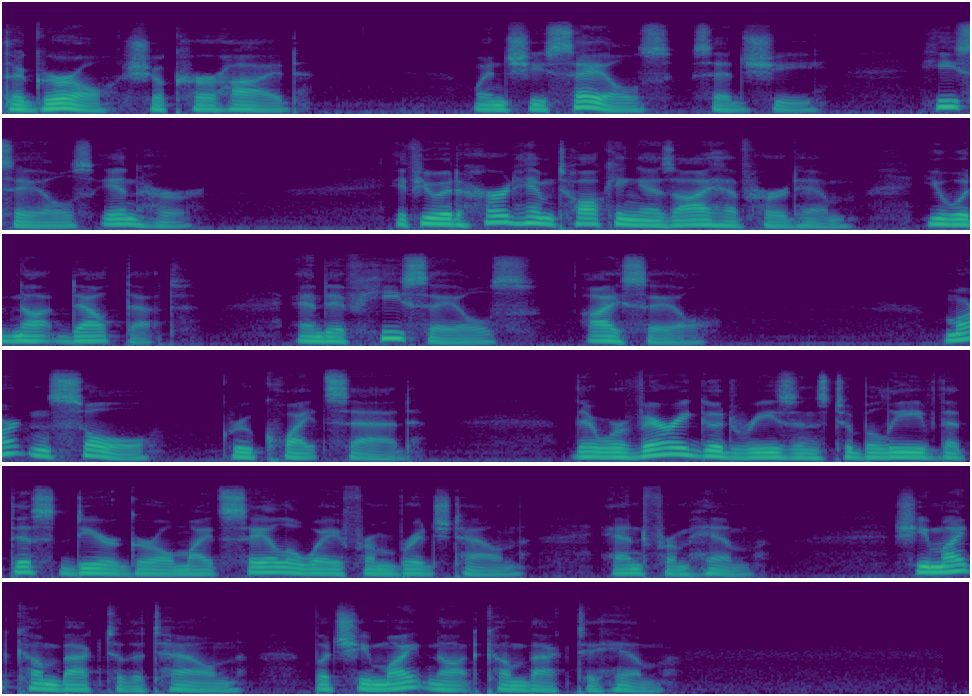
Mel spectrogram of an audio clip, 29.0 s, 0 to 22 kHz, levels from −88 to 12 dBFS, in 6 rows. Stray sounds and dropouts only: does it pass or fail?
pass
